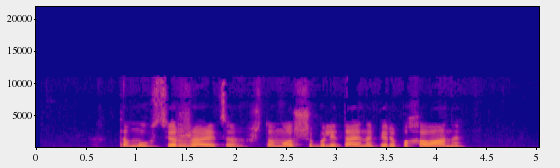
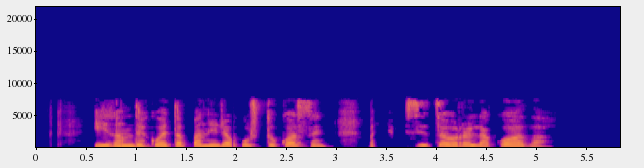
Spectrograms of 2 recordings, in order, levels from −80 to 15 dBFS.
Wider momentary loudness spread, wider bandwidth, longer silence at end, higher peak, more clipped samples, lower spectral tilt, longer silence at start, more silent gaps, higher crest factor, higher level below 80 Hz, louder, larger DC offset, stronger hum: second, 11 LU vs 17 LU; first, 11.5 kHz vs 8 kHz; about the same, 0.75 s vs 0.75 s; about the same, -2 dBFS vs 0 dBFS; neither; first, -6 dB/octave vs -3.5 dB/octave; first, 0.85 s vs 0.6 s; second, none vs 3.27-3.32 s; about the same, 20 dB vs 18 dB; first, -48 dBFS vs -54 dBFS; second, -20 LUFS vs -17 LUFS; neither; neither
